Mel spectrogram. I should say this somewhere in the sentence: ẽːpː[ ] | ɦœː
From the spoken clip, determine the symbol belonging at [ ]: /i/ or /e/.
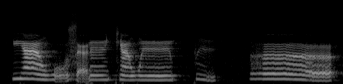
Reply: i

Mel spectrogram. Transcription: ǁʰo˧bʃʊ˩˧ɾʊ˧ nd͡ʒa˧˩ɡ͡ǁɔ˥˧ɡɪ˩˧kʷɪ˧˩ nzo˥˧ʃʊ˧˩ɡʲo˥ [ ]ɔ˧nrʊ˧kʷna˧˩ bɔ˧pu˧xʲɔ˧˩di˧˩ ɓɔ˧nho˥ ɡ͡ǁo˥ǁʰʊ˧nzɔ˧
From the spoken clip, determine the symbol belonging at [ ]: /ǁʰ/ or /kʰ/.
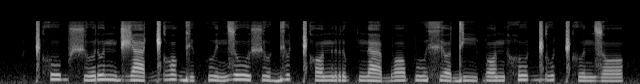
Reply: ǁʰ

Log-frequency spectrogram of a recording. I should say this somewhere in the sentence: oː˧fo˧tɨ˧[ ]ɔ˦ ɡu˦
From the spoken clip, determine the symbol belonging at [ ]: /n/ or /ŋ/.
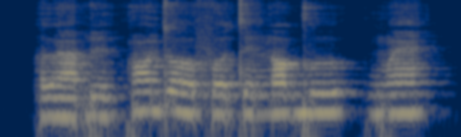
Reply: n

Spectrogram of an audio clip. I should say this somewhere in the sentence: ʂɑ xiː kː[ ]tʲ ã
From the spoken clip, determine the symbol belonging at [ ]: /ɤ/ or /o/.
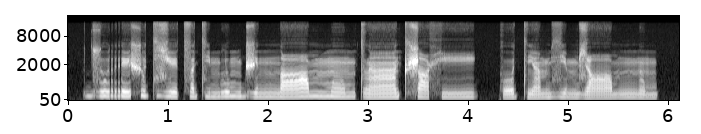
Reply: o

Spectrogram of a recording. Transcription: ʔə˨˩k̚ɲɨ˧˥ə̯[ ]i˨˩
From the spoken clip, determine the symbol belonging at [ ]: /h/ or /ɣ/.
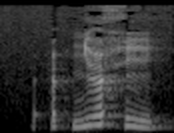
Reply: h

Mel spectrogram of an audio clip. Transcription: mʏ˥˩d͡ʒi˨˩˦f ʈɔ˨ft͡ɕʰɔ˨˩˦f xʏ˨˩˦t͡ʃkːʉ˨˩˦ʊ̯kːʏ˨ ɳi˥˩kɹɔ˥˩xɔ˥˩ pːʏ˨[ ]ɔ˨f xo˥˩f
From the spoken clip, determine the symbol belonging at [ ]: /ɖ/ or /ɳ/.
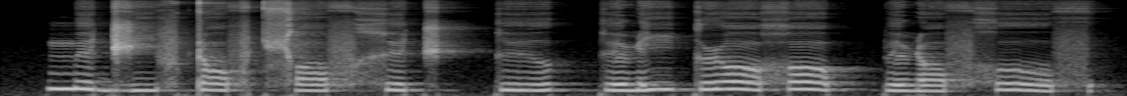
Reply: ɳ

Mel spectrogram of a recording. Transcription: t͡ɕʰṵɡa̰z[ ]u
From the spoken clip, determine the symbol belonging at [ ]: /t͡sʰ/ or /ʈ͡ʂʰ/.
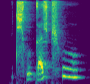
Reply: ʈ͡ʂʰ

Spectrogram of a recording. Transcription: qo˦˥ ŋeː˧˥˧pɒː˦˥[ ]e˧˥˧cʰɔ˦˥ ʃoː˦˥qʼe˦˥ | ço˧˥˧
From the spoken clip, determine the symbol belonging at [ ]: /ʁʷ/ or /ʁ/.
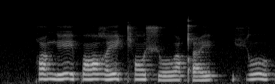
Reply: ʁ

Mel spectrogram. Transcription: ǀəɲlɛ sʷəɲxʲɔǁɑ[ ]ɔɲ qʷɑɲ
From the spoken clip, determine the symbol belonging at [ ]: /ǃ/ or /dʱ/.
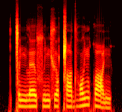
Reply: dʱ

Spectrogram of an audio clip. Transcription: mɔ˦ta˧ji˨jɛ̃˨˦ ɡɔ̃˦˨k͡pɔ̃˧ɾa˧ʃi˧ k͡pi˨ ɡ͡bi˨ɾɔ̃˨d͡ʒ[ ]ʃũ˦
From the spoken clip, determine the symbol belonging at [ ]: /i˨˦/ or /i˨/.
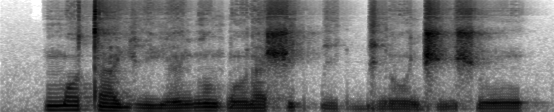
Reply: i˨˦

